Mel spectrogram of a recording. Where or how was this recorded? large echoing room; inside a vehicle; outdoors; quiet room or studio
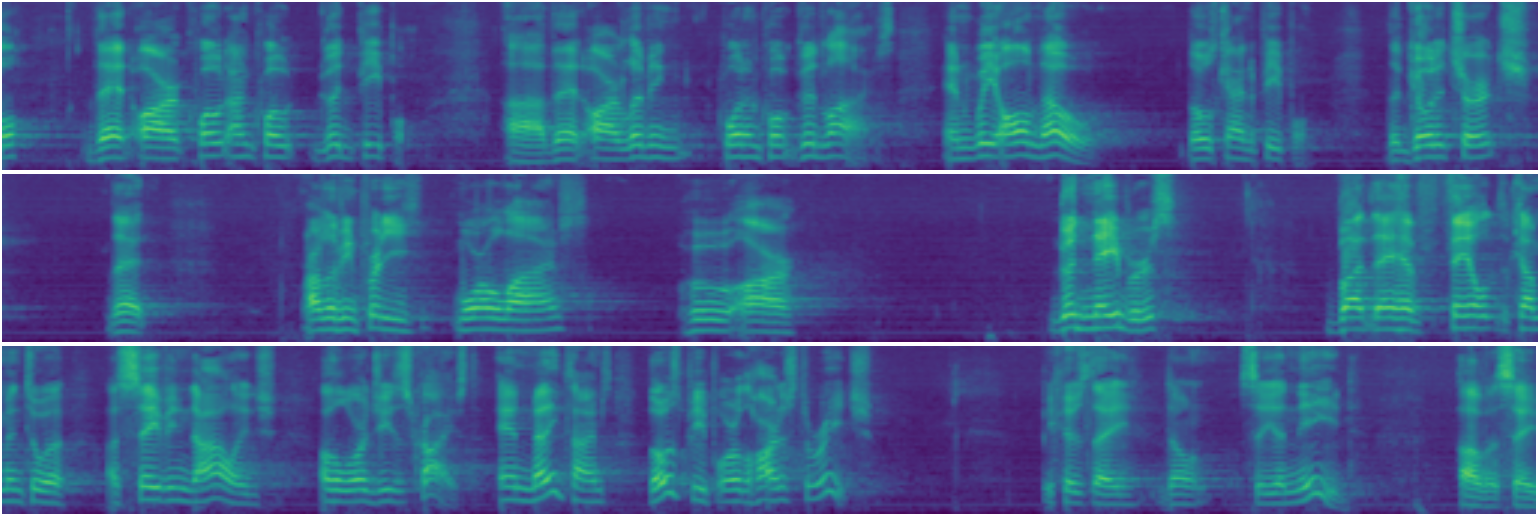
large echoing room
